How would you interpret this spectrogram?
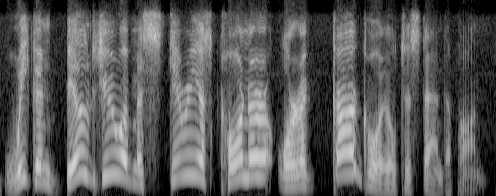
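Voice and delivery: lightly voiced adventurer calling over; in-character call. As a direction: call up to them with a put-on voice. Player speaks in character to kobolds.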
